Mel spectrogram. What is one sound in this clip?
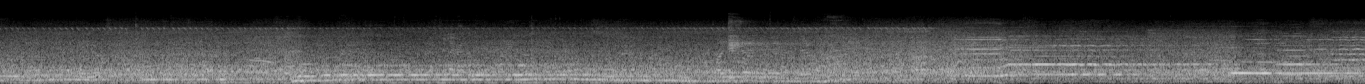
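Electronic keyboard music plays through loudspeakers in a large echoing hall.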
